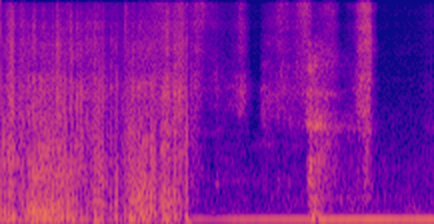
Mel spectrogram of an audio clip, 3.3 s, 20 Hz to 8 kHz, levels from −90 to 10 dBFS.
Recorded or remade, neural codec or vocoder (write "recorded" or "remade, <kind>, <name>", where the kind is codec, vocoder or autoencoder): remade, codec, DAC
